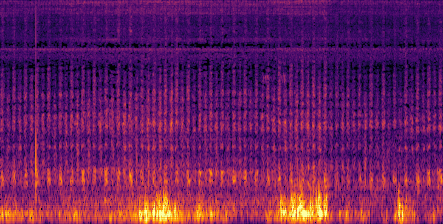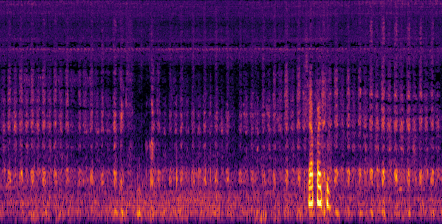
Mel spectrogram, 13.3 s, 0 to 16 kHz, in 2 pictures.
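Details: Village dog (anjing kampung) out on an evening walk, 18 April 2021: soft, breathy low panting bursts near two and four and a half seconds, then quieter breathing, with a brief sharper sound late on and outdoor background hiss.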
